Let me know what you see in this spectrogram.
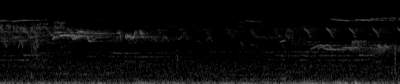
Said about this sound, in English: Every morning I look out of my window and think this is the right place to live because of all the chirping birds and atmosphere here on the island.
